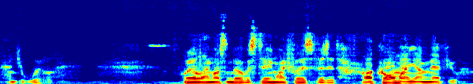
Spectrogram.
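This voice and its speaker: Man acting a husky, philosophical older blind man. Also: on the low side, natural voice. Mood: calm, reassuring. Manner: measured, reflective, reassuring. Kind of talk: 1940s radio drama acting. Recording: muffled old 1940s radio recording.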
